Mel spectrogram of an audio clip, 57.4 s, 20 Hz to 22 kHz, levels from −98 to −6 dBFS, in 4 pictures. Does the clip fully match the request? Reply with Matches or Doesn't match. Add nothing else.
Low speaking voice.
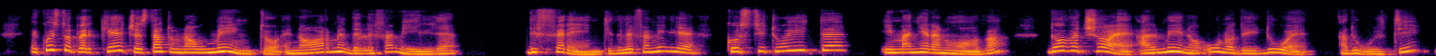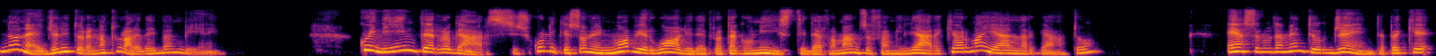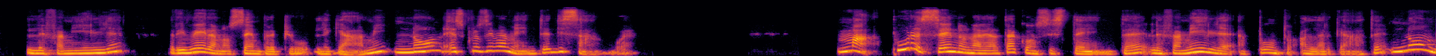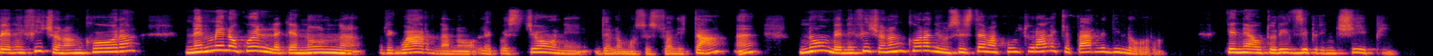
Doesn't match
